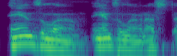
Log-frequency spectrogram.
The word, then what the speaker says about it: Anzalone: Anzalone.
